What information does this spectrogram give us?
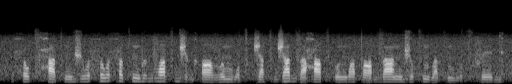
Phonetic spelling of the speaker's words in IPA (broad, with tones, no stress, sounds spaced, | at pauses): ħ o˨ t͡s ħ a˨ t͡s n d͡ʒ u˧ ħ u˦ ħ ʊ˦ t͡s n d ə˦ ɡ v ɑ˦ t͡s d͡ʒ ə˨ ɡ ʔ ɑ˨ v ə˧ m b ɔ˨ t͡s t͡ʃ a˨ t͡s d͡ʒ a˦ d͡z a˨ ħ ɑ˧ t͡s ʔ ʊ˧ n d o˧ tˤ a˨˦ d͡z a˦ n d͡ʒ o˦ t͡s m b a˨ t͡s m b o˨ t͡s f e˦ ɡ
